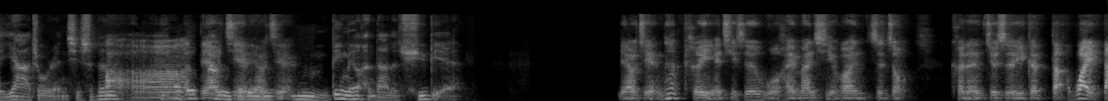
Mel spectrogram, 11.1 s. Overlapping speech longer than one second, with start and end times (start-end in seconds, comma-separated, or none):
1.0-3.0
